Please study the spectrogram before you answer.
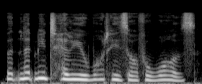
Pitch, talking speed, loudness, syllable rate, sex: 220 Hz, 265 wpm, -14 LUFS, 5.3 syllables/s, female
